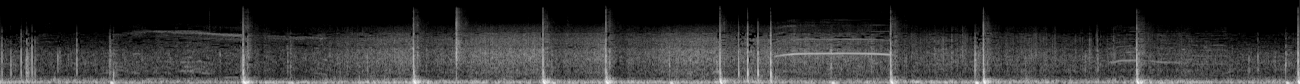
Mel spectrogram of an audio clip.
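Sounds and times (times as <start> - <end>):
firework high whistle: 0.0 - 5.6, 7.2 - 9.2, 10.9 - 12.4
fireworks bangs: 0.0 - 13.0.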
